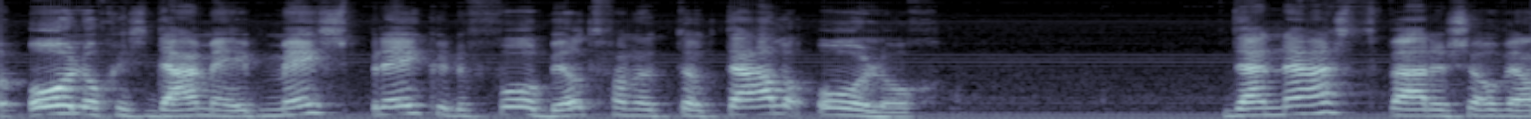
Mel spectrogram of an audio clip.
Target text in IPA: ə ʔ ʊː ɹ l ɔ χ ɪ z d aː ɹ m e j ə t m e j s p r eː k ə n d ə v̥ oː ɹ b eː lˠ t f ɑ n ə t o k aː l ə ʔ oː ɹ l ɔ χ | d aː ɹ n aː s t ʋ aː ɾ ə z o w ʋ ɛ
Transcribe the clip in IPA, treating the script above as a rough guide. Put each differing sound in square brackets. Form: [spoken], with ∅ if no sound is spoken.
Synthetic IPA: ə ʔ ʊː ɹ l ɔ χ ɪ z d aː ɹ m e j ə t m e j s p r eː k ə n d ə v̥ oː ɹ b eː lˠ t f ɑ n ə t o [t] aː l ə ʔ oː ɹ l ɔ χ | d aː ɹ n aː s t ʋ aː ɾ ə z o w ʋ ɛ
